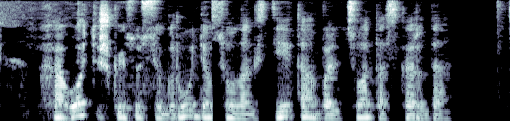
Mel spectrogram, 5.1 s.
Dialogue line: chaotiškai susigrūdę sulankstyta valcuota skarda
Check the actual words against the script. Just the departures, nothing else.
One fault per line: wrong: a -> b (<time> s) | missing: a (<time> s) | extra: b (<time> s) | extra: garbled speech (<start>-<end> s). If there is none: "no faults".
no faults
